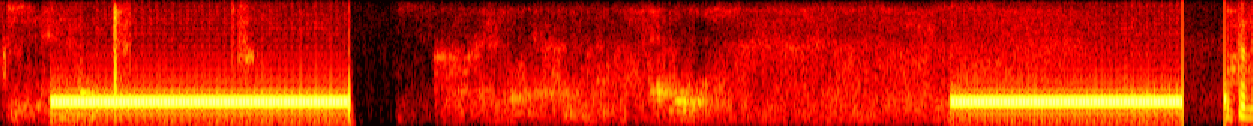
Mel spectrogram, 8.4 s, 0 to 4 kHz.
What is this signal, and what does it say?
Ringback tone (North America), 440 + 480 Hz.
